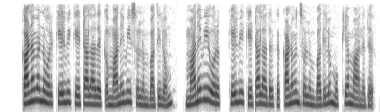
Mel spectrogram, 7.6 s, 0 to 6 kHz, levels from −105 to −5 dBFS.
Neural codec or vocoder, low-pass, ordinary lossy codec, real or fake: none; 5.4 kHz; none; real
